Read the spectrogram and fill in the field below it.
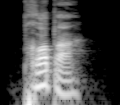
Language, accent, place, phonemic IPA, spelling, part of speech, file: German, Germany, Berlin, /ˈpʁɔpɐ/, proper, adjective, De-proper.ogg
- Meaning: 1. in good condition: clean; neat; well-kept; developed 2. overweight; chubby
